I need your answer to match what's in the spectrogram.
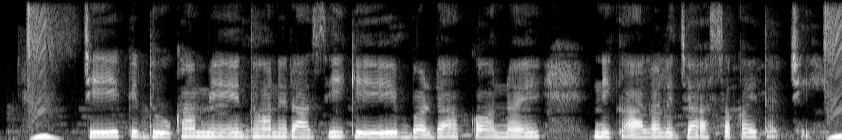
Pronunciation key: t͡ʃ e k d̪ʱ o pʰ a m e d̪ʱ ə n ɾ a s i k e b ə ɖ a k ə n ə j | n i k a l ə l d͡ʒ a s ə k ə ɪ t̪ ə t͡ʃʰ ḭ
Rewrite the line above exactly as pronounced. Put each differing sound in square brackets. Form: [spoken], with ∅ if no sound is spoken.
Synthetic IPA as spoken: t͡ʃ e k d̪ʱ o [kʰ] a m e d̪ʱ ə n ɾ a s i k e b ə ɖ a k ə n ə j | n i k a l ə l d͡ʒ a s ə k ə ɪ t̪ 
